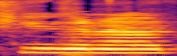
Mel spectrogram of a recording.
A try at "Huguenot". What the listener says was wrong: Pretty sure you're not supposed to pronounce a T.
